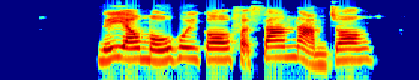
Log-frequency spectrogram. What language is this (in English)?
Cantonese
